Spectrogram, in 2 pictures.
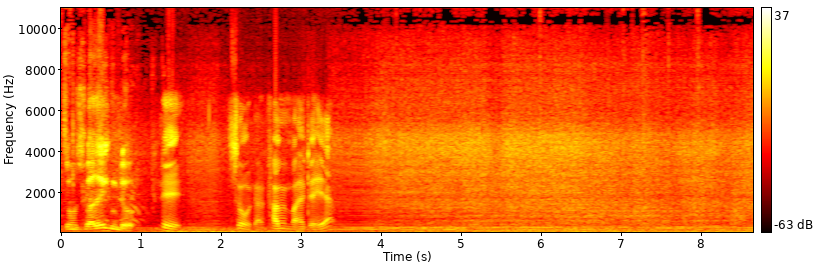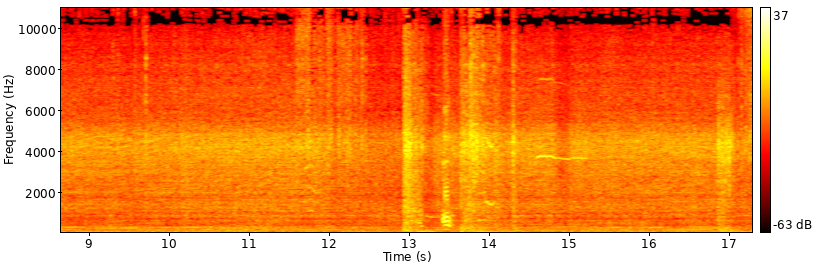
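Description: An engine rumbles steadily as a quad bike drives along a dirt track.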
